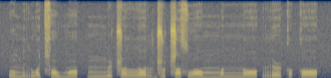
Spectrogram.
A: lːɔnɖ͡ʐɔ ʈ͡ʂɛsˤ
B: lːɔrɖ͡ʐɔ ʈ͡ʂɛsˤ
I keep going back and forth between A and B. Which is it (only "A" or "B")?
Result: B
